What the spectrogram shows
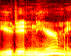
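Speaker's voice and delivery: ordinary talk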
